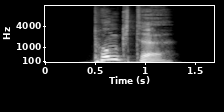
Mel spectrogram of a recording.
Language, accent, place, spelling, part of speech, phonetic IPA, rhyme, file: German, Germany, Berlin, punkte, verb, [ˈpʊŋktə], -ʊŋktə, De-punkte.ogg
- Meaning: inflection of punkten: 1. first-person singular present 2. singular imperative 3. first/third-person singular subjunctive I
